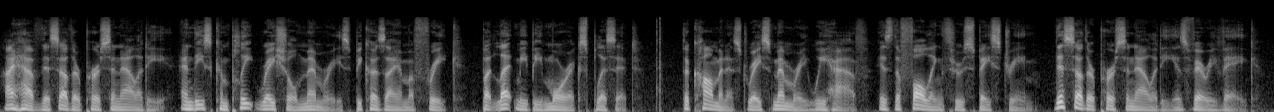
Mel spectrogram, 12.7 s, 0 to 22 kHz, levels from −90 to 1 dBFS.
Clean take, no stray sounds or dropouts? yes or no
no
